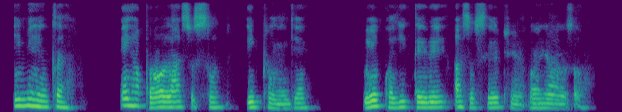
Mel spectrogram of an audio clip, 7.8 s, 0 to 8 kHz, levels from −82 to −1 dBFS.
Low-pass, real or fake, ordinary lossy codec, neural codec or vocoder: 7.2 kHz; fake; none; codec, 16 kHz, 2 kbps, FreqCodec, smaller model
